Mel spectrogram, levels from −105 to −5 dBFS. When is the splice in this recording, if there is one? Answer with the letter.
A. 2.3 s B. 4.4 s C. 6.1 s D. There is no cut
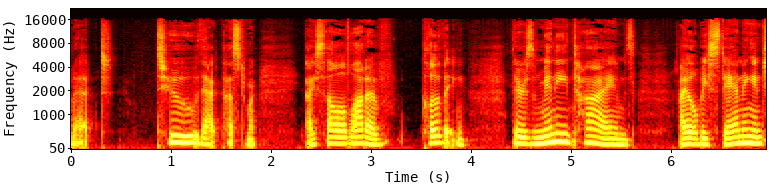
A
